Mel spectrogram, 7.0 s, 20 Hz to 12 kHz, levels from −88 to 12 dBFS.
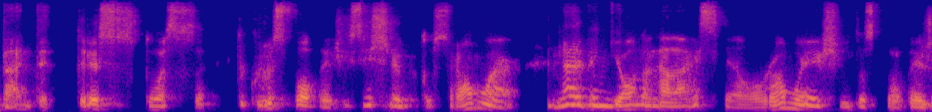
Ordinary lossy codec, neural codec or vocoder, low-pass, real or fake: Opus, 24 kbps; codec, 24 kHz, 1 kbps, SNAC; 10.8 kHz; fake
